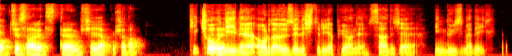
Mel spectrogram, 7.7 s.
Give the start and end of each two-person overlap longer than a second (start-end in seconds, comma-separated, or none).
none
